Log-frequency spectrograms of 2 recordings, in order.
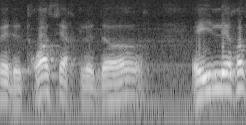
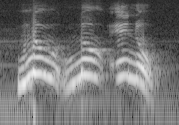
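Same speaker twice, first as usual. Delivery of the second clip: very high, shrill, drawn-out, slow angry outburst; 14 semitones higher than usual. Reading a story aloud, the blackbird answers while stamping a foot, angry. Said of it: "fit mon merle noir en tapant de la patte avec colère".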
